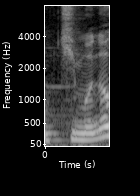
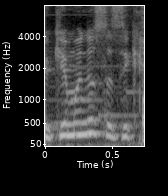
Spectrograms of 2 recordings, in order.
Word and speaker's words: Kemono: Et non Kimono comme certains pourraient l'entendre. Non mais finalement l'erreur, on sait d'où elle vient. Ouais bon, l'animé du coup. Elle vient du fait qu'en fait que Kemono ça s'écrit.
